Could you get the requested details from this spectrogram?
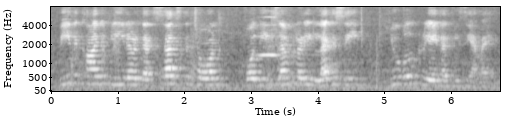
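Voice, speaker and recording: A woman speaking as a school principal, giving a formal, measured speech at a ceremony. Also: medium pitch. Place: large room at a school ceremony, distant mic. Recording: echoey, noisy hall from far off.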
